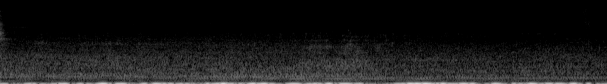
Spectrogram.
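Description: A small light aircraft passing overhead, its engine a steady drone, with wind rumbling on the microphone.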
